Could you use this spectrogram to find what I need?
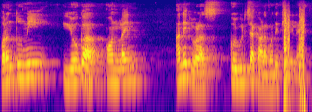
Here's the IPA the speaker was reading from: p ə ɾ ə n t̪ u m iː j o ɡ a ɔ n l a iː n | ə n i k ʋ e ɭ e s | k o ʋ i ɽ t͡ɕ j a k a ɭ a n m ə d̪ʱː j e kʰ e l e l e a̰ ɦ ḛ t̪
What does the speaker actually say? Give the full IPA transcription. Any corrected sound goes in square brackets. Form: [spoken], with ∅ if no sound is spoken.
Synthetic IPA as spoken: p ə ɾ ə n t̪ u m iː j o ɡ a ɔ n l a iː n | ə n [e] k ʋ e ɭ [a] s | k o ʋ i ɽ t͡ɕ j a k a ɭ a [∅] m ə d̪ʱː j e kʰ e l e l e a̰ ɦ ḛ t̪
